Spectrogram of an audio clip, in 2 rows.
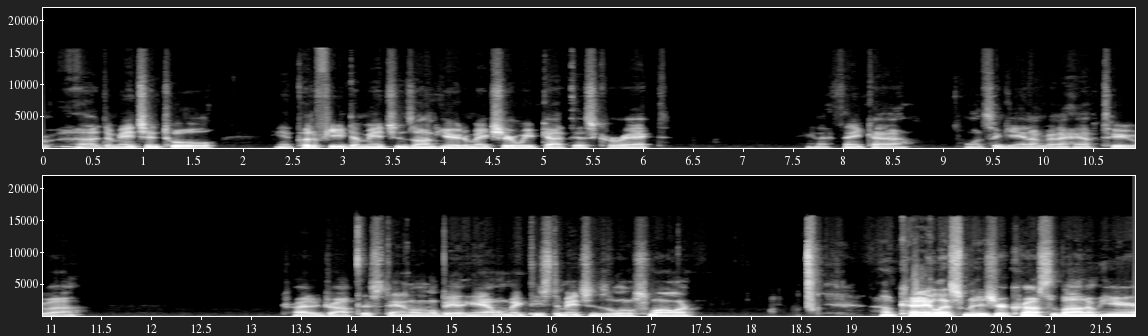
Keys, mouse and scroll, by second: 2.2 click, 4.6 click, 6.4 click, 8.1 click, 11.1 click, 13.8 click, 17.0 click, 21.0 click.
